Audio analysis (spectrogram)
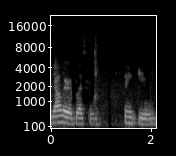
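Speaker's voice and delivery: grateful, tearful voice, crying through tears. Thanking viewers for their help: crying while thanking. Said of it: "I really cried up".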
